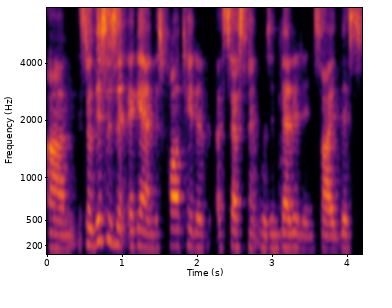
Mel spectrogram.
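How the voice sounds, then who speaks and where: This woman's pitch is fairly low. Her intonation stays fairly even. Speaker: researcher presenter. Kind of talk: lecture. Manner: fast; halting, many fillers.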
